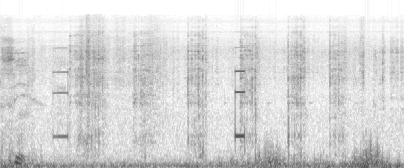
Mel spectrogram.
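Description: A small pick digs and scrapes into dry soil.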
